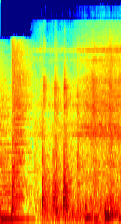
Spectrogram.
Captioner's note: knocking on door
